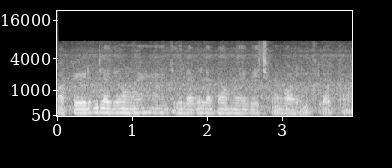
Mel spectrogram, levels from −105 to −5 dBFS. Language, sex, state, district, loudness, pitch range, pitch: Hindi, male, Uttar Pradesh, Jalaun, -18 LUFS, 105-115 Hz, 105 Hz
